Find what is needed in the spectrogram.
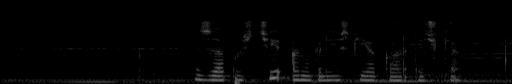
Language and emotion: Russian, neutral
